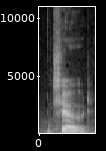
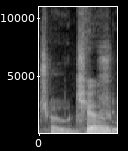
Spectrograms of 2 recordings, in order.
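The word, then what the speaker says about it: Chaud: but yeah I mean chode just chode I mean that's how it's spelled it's c-h-a-u-d is is the D silent I mean I don't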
